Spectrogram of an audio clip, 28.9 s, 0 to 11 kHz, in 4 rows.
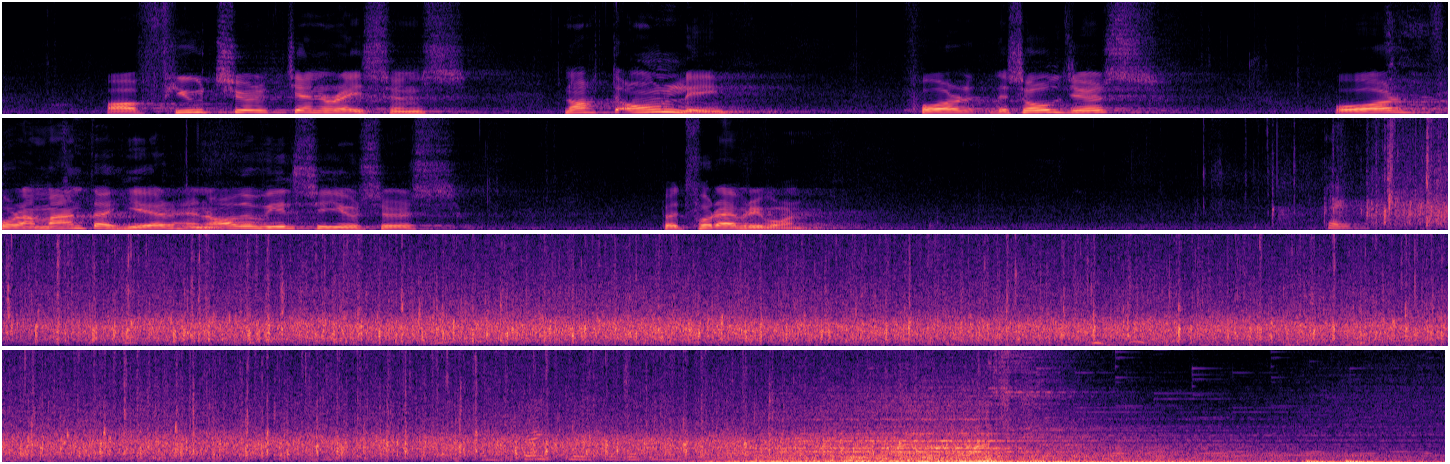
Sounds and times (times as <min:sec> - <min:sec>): Applause: 0:13.2 - 0:27.0.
